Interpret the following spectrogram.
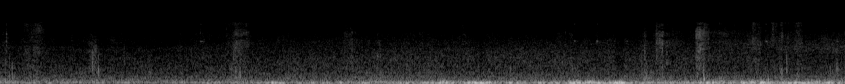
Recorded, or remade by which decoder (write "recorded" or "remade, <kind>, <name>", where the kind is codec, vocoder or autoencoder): recorded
